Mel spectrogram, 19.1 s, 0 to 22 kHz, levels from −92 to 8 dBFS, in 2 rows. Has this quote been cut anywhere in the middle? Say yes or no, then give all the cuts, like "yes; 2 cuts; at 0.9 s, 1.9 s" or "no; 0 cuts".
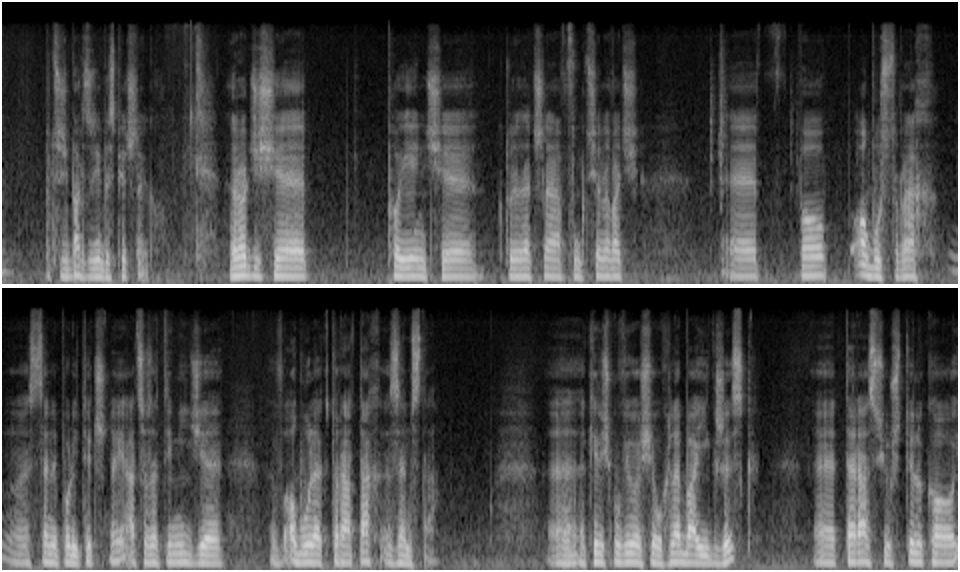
no; 0 cuts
